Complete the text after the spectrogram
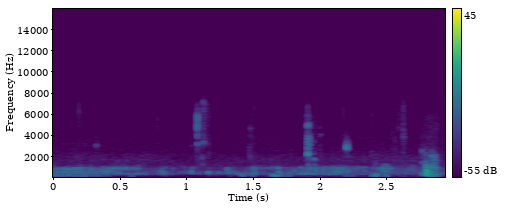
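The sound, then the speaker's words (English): Wet gulping and swallowing as someone drinks water, a series of soft squishy throat sounds with small clicks, fairly quiet and with no talking. “I'm sorry, just took another drink of water.”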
